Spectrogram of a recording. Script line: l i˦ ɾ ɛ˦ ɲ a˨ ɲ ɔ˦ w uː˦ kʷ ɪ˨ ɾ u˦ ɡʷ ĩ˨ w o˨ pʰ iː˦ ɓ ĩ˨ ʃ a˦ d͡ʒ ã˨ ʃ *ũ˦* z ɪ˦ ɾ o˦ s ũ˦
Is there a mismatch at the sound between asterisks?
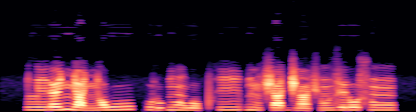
no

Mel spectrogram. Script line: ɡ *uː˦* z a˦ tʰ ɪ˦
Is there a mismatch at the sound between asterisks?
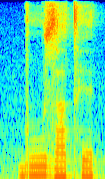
no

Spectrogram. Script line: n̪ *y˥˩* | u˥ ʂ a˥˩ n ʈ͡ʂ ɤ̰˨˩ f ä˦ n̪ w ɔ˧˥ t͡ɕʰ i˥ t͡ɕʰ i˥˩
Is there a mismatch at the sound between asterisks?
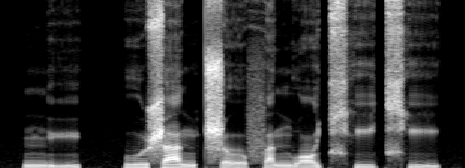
yes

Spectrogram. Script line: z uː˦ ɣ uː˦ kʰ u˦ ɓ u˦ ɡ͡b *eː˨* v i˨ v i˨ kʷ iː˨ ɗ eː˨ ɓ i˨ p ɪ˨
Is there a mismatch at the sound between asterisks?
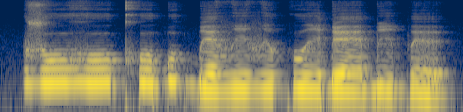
yes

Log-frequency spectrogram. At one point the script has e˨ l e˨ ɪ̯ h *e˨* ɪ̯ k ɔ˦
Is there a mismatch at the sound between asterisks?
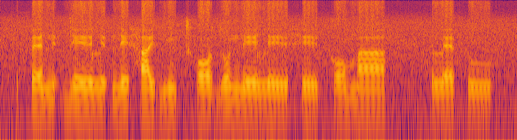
no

